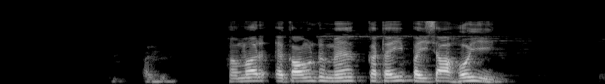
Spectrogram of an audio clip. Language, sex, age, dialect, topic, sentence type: Magahi, male, 18-24, Western, banking, question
